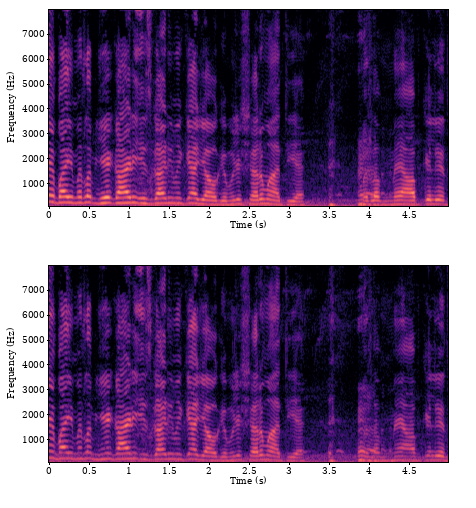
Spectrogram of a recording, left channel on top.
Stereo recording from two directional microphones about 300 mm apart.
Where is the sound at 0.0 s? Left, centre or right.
Left.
